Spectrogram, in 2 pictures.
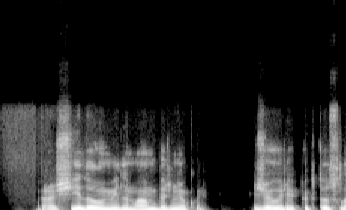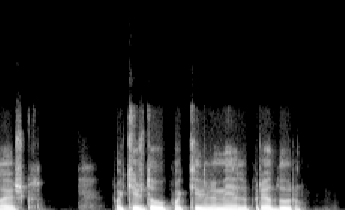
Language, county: Lithuanian, Kaunas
